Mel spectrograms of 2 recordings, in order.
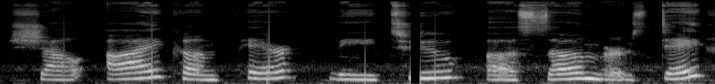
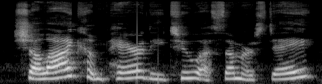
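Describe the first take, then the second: First: Very slow, each syllable set apart; slow, deliberate syllable-counting delivery. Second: Said in the usual way. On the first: Shown as a demonstration. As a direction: break the line into countable syllables. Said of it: "And I count them". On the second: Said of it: "So it's very rhythmic".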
